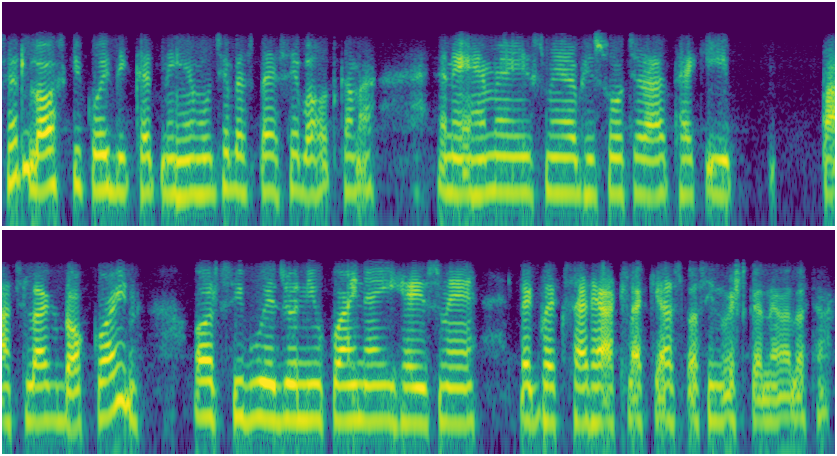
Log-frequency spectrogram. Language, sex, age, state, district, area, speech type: Hindi, male, 18-30, Uttar Pradesh, Sonbhadra, rural, conversation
